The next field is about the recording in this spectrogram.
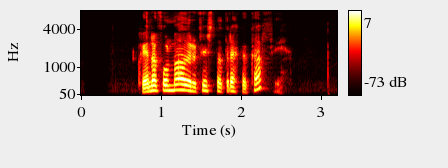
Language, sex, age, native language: Icelandic, male, 50-59, Icelandic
